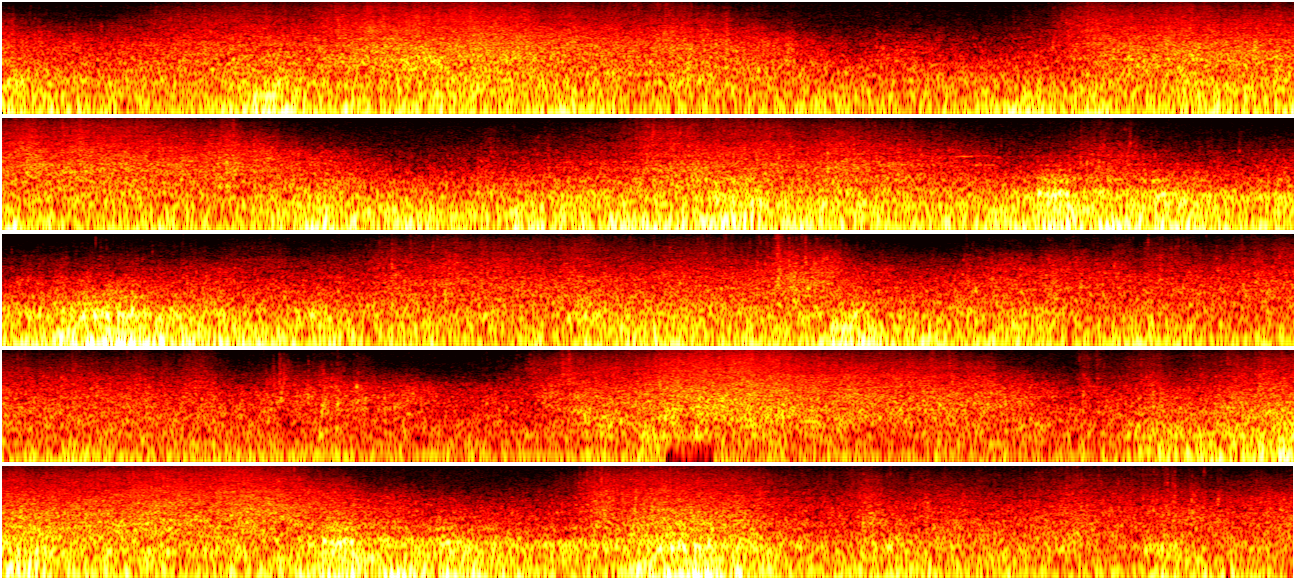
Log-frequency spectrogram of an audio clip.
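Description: Ocean waves and wind: a continuous rush of surf over a deep rumble, swelling into a louder wash every three to four seconds and ebbing between swells.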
